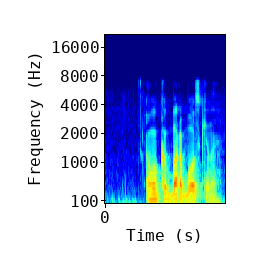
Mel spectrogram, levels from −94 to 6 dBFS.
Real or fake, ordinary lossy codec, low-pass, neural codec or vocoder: real; none; 7.2 kHz; none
